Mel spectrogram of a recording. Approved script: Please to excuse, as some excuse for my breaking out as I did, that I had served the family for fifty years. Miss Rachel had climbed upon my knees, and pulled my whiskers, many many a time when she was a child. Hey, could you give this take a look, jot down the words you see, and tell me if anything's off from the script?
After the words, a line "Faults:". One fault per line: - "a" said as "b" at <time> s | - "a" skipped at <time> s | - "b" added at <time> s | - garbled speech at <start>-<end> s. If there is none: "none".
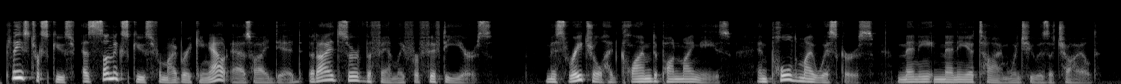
Please to excuse, as some excuse for my breaking out as I did, that I had served the family for fifty years. Miss Rachel had climbed upon my knees, and pulled my whiskers, many many a time when she was a child.
Faults:
none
